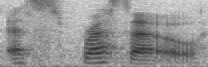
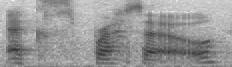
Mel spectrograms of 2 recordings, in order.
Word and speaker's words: espresso: explain to people that the proper pronunciation is espresso and not expresso so espresso is actually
